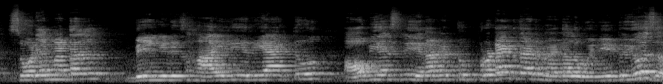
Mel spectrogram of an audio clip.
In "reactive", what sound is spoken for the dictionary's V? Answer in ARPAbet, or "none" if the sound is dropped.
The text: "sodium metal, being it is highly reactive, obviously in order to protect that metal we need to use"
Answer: none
